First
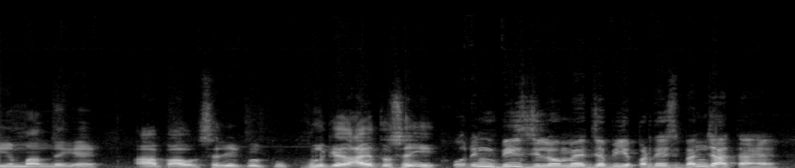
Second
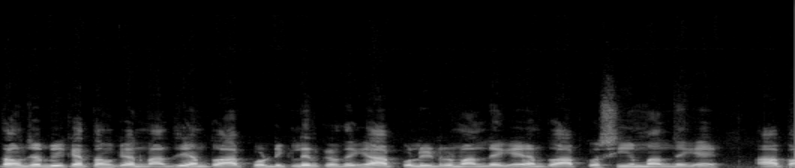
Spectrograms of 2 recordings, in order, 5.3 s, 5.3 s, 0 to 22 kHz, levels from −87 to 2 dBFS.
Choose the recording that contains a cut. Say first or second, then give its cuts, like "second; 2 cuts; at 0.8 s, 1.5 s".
first; 1 cut; at 3.0 s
